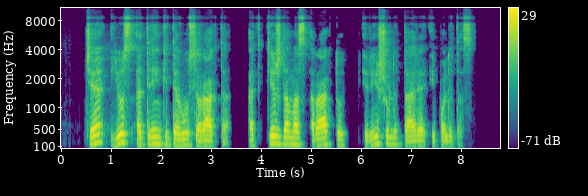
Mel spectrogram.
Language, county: Lithuanian, Klaipėda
